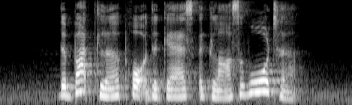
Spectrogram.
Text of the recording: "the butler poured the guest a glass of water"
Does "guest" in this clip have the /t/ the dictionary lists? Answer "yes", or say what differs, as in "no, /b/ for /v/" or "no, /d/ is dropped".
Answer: no, /t/ is dropped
